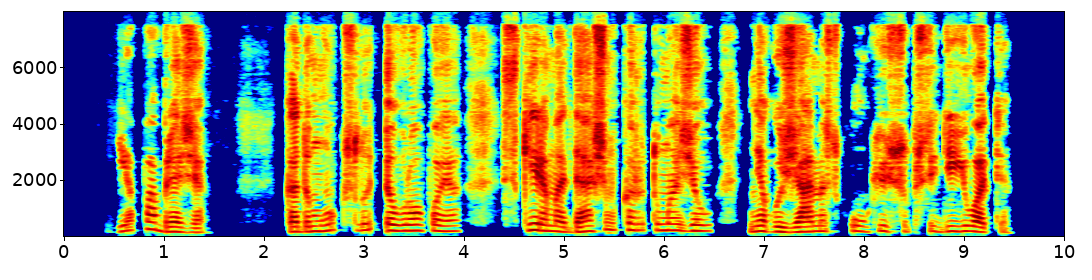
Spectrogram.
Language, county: Lithuanian, Vilnius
